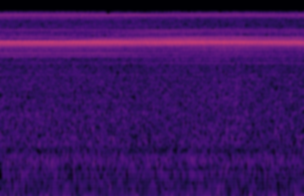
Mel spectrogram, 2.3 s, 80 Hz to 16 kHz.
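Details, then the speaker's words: Duratool ZD-915 desoldering station cooling fan at the first power-up after the speed-control redesign, with the case still open. Soft, steady airy hiss with a thin high whistle and no rattle or rub; much quieter than before and running normally. "and would you believe it it is a lot quieter and mind you that the case is still not closed"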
